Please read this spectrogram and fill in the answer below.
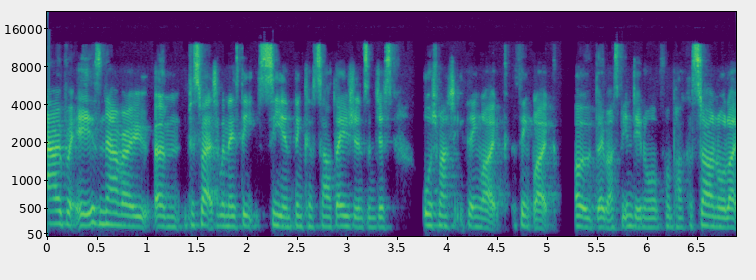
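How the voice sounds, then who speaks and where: Over a quiet background, a woman speaks very fast in a London accent at a medium pitch. Her intonation is monotone and flat, and her loudness stays very even. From London, England. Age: young. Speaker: photographer. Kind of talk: casual chat.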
